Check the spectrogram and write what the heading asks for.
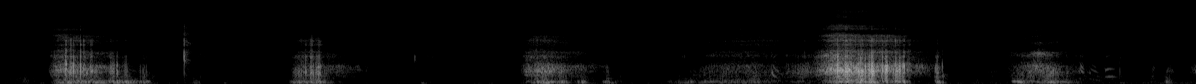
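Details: Imitated wheezing: forced, sighing breaths with a brief whistling tone on one breath.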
